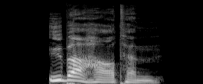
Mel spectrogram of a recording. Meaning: strong dative masculine/neuter singular of überhart
- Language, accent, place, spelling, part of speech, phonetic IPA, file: German, Germany, Berlin, überhartem, adjective, [ˈyːbɐˌhaʁtəm], De-überhartem.ogg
